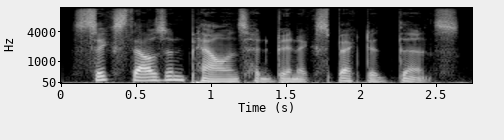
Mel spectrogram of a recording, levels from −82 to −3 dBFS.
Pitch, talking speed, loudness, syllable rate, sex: 120 Hz, 155 wpm, -19 LUFS, 4.3 syllables/s, male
